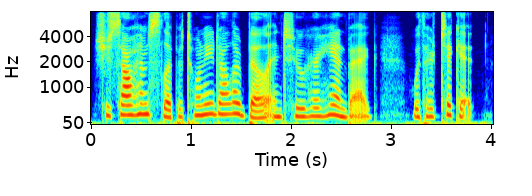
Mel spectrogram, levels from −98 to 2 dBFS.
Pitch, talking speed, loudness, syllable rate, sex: 230 Hz, 210 wpm, -19 LUFS, 5.5 syllables/s, female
